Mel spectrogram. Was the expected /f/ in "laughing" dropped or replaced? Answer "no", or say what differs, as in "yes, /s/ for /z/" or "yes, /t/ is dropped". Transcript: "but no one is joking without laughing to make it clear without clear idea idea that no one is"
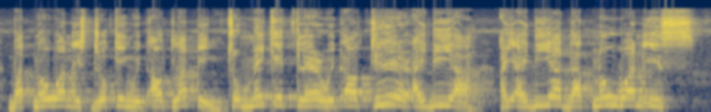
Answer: yes, /p/ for /f/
